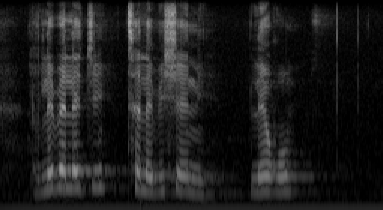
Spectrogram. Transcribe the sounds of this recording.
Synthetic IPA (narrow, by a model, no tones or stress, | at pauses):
rɪlɪbelet͡ʃʼitʰelebiʃeni | lɪɣʊ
